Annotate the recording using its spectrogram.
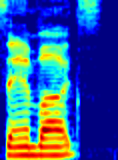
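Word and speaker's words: s&box: But 20 years after Gary's Mod pretty much changed everything, Face Punch Studios has revealed that the Sandbox successor, yeah, Sandbox, pronounced Sandbox, will finally launch on Steam April 28th.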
